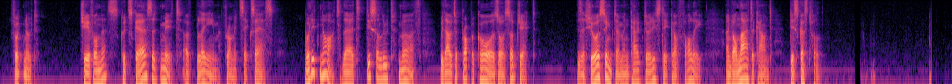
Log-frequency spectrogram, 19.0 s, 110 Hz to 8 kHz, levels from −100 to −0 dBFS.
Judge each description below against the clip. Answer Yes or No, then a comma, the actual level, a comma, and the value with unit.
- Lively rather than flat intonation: Yes, wide, 6.0 semitones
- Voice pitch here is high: No, low, 105 Hz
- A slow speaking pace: Yes, slow, 110 wpm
